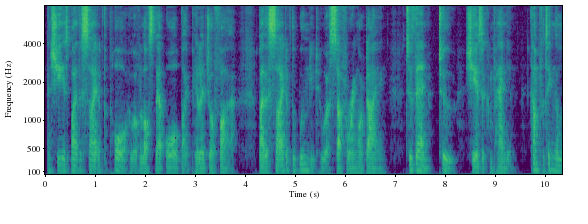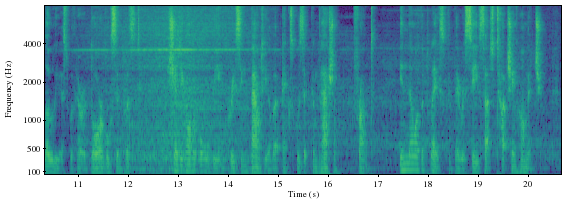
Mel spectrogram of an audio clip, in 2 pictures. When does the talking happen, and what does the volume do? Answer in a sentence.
You can hear the talking from 0.0 to 20.6 s, at a steady volume.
